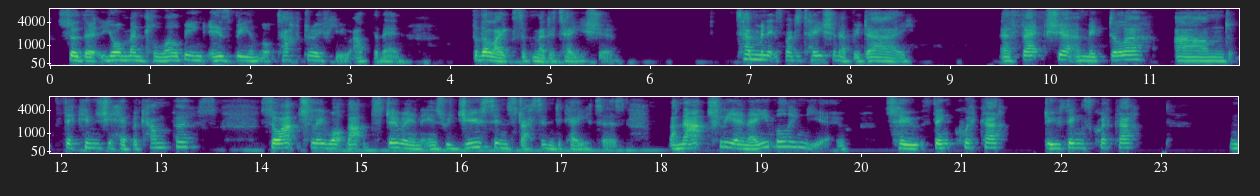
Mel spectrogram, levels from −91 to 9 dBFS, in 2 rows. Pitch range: 145-195 Hz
